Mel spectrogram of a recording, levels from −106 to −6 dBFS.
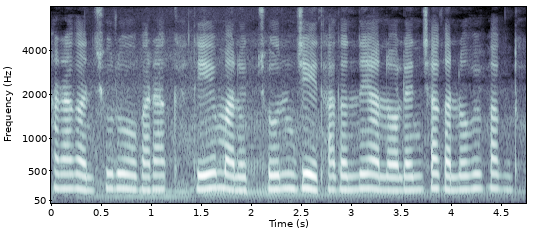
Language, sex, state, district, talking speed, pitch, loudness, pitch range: Chakma, female, Tripura, Unakoti, 165 wpm, 215 Hz, -15 LUFS, 205-225 Hz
